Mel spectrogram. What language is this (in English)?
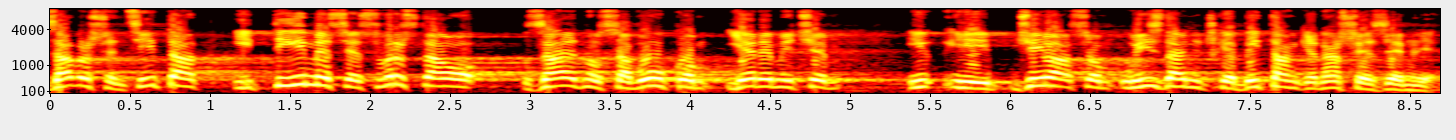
Serbian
